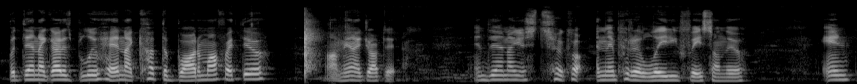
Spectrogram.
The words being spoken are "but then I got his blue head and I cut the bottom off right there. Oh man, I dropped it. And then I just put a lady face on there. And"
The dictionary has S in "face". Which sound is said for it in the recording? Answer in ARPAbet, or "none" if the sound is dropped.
S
